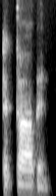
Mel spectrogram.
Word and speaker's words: Tagaban: And the Philippines is pronounced Tagaban. And my grandfather comes from Batak.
